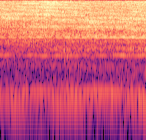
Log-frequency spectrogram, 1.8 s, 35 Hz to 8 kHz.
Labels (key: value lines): label: anthrophony, boat engine
recorder: SoundTrap 500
